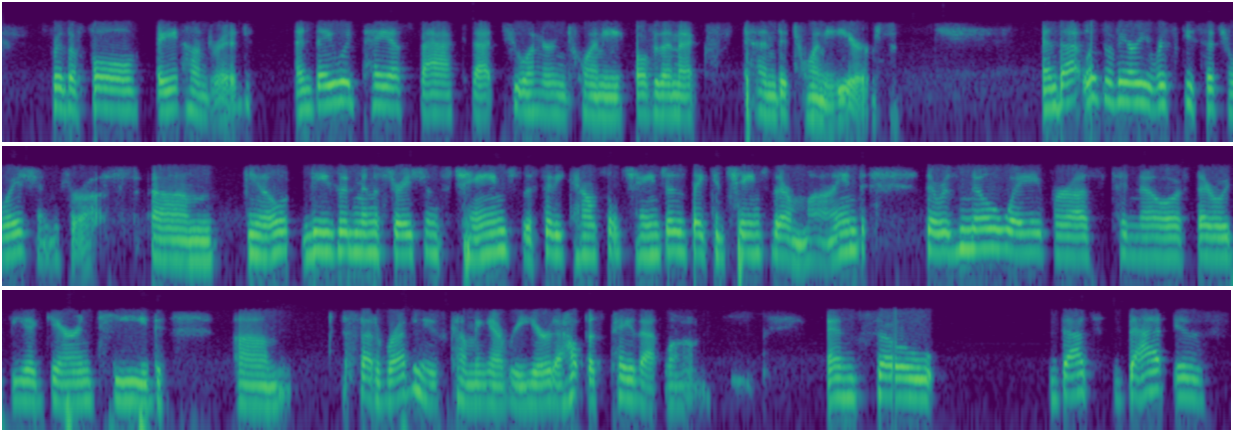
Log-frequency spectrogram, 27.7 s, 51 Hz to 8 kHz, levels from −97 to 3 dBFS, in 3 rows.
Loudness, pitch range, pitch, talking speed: -30 LUFS, 145-180 Hz, 160 Hz, 165 wpm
